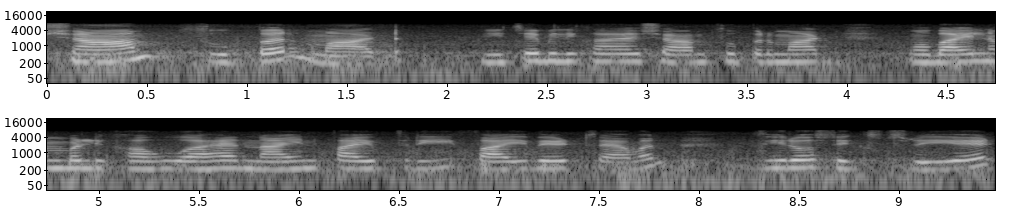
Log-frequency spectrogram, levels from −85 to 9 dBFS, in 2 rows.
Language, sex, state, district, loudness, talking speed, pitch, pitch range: Hindi, female, Haryana, Rohtak, -19 LUFS, 160 wpm, 235 Hz, 225-245 Hz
